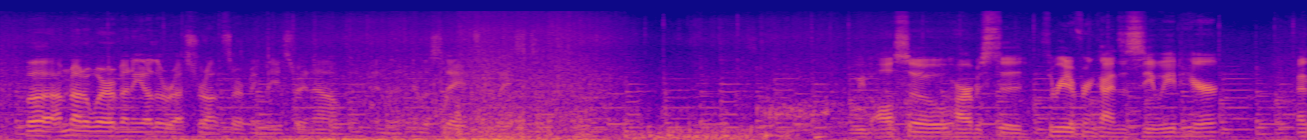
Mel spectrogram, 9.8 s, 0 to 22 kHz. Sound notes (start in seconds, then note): 5.1 water gurgling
